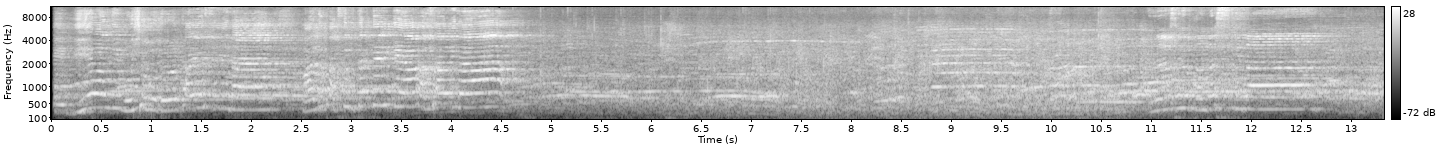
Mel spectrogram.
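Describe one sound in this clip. A young woman sings into a microphone over loudspeakers.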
